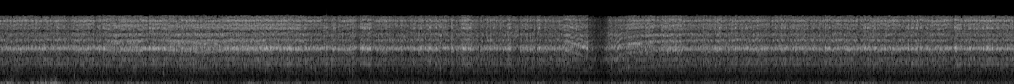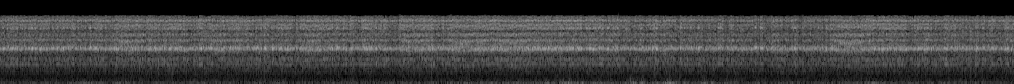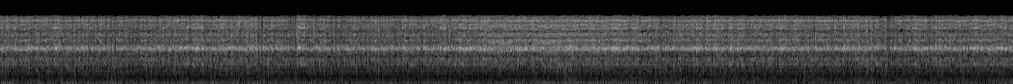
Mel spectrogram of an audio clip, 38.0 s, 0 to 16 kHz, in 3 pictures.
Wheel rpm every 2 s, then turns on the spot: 230, 220, 230, 150, 210, 230, 230, 230, 230, 230, 230, 230, 230, 230, 230, 230, 230, 230, 230.
none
